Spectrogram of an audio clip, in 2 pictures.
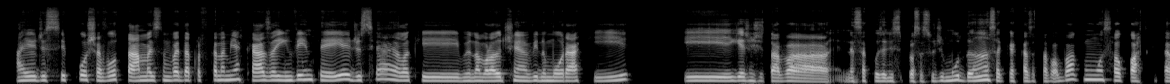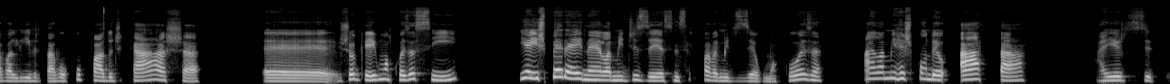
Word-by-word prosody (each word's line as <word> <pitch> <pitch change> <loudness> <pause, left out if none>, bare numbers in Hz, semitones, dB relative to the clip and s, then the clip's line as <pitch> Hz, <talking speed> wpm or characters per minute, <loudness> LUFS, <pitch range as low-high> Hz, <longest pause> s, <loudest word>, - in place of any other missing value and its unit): Aí 180 +1 -1
eu 190 - +2
disse: 195 +2 -4
"Poxa, 210 -2 -1
vou 190 +4 0
estar 190 -5 +4
mas 190 +1 -1
não 190 - -2
vai 200 0 +2
dar 195 - +1
para 195 0 -10
ficar 210 - -3
na 205 - 0
minha 220 +2 -1
casa". 190 +1 +2
Ai 195 - +3
inventei, 200 0 +1
eu - - +4
disse 195 +4 -5
a 235 - -1
ela 185 -3 +1
que 170 -2 -1
meu 170 +1 -2
namorado 170 0 +3
tinha 175 0 -1
vindo 175 -1 -1
morar 170 0 +3
aqui, 175 +6 -3 0.5
e 175 0 +1
a - - +3
gente 170 -1 -6
estava 150 -5 +2
nessa 150 +3 -5
coisa, 160 -1 -3
nesse 155 - -7
processo 155 -1 -6
de 175 - -6
mudança 180 0 +1
que 165 - -4
a - - -6
casa 155 -1 -4
estava 150 0 -5
bagunça, 220 0 -1
o 180 - +1
quarto 160 -4 0
que - - -32
estava 160 -1 -2
livre, 155 +1 -4
estava 145 +1 -2
ocupado 180 -1 -2
de 165 - -14
caixa. 195 +3 +1 0.6
Eh, 145 -2 +2
joguei 210 +3 +2
uma 240 +1 +1
coisa 220 0 +1
assim, 225 -2 -2 0.6
e 285 - +1
aí 300 - +7
esperei, 290 -2 +4
né, 215 -2 +3
ela 200 -1 +4
me 195 0 +1
dizer, 180 -2 -1
assim 170 +1 -5
"Será 175 - -11
que 215 - -1
ela 180 -4 +1
me 165 -1 -2
dizer 150 +1 -5
alguma 135 -1 -7
coisa?". 205 -1 -1 0.4
Aí - - 0
ela 275 +1 +1
me 285 - 0
respondeu: 260 -5 0
"Ah, 230 +3 +9 0.2
tá". 190 +1 +2 0.7
Aí 170 +2 -2
eu 185 - +2
disse 185 -2 -8
185 Hz, 210 wpm, -21 LUFS, 165-210 Hz, 0.7 s, Ah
